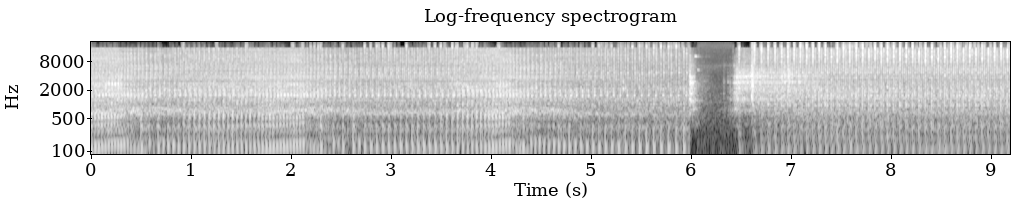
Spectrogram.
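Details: Mio Sporty 63mm scooter fires up and settles into a quick, even putter with no puffing or ticking at the pipe joint; normal idle after a muffler-to-exhaust-pipe leak was fixed with a can, two hose clamps and gasket maker.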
